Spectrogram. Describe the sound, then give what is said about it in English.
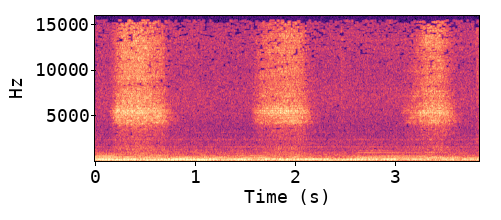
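Three faint, evenly spaced sniffs of breath drawn in through the nose during a seated, guided centering breath exercise. Each is a soft, airy hiss over a low, steady background hum. “Here's breath number one. So we're going to breathe in through the nose 3 times.”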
